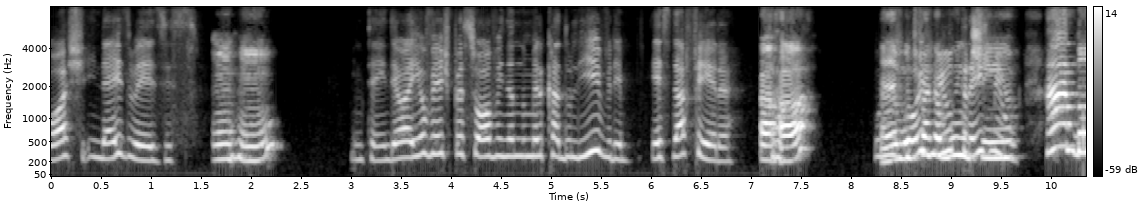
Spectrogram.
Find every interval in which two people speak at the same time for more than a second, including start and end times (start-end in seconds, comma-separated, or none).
8.3-9.7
